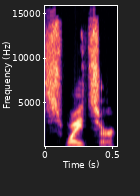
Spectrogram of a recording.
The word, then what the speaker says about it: Switzer: So even though Travis Switzer, and that's how you pronounce that, Switzer, even though he's coming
